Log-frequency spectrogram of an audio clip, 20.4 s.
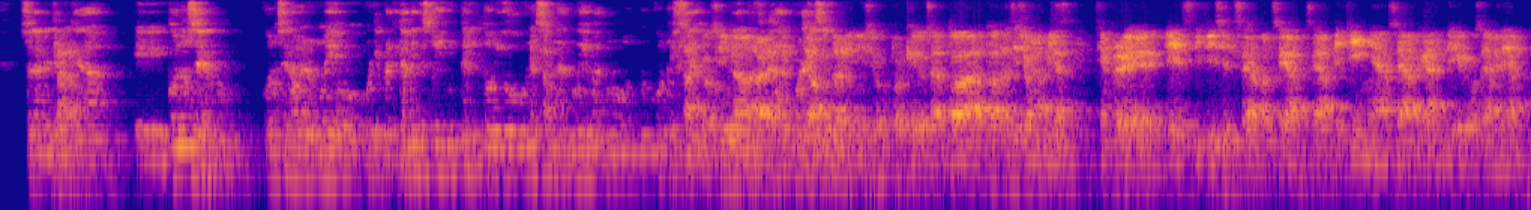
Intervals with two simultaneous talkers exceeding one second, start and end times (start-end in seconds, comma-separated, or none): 8.9-11.1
